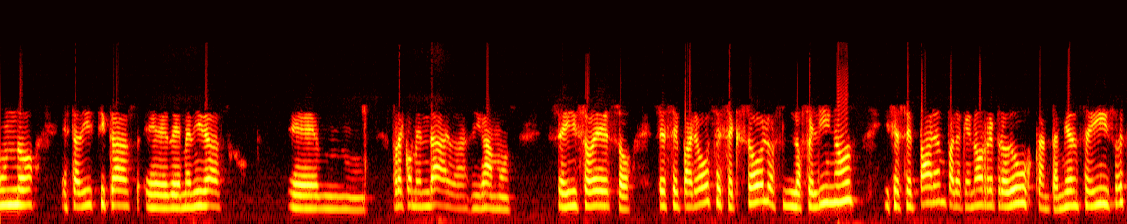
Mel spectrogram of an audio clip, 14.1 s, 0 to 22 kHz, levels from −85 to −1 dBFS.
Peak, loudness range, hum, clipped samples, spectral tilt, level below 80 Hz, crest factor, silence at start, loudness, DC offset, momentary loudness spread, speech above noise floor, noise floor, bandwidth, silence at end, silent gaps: -2 dBFS; 3 LU; none; under 0.1%; -6.5 dB/octave; -64 dBFS; 14 dB; 0 s; -17 LUFS; under 0.1%; 12 LU; 45 dB; -62 dBFS; 7.4 kHz; 0.05 s; none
